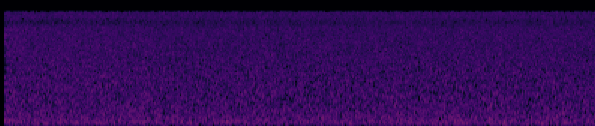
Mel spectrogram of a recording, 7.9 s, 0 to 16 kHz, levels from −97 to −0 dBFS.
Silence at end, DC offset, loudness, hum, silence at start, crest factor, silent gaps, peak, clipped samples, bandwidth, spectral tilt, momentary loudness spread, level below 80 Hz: 0 s; under 0.1%; -59 LUFS; none; 0.05 s; 16 dB; none; -46 dBFS; under 0.1%; 11.5 kHz; -1.5 dB/octave; 1 LU; -82 dBFS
